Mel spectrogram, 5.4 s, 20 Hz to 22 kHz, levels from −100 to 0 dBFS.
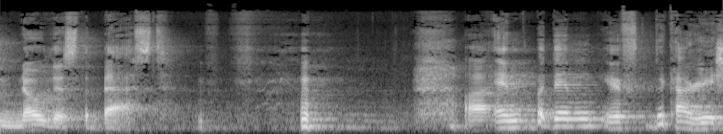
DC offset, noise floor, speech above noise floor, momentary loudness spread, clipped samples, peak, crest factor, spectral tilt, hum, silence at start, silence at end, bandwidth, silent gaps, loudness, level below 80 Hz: under 0.1%; -42 dBFS; 25 dB; 18 LU; under 0.1%; 0 dBFS; 18 dB; -3.5 dB/octave; none; 0 s; 0 s; 16.5 kHz; none; -18 LUFS; -66 dBFS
